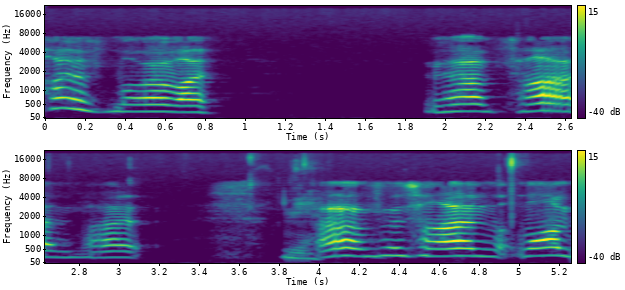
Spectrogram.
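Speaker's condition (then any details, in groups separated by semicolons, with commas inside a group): Tongue cancer surgery; most of tongue removed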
